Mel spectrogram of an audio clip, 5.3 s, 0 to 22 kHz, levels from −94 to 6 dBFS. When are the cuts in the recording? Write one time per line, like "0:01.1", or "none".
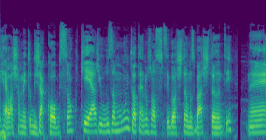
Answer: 0:01.5
0:01.9
0:03.3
